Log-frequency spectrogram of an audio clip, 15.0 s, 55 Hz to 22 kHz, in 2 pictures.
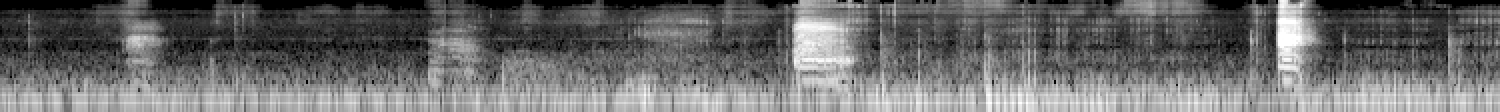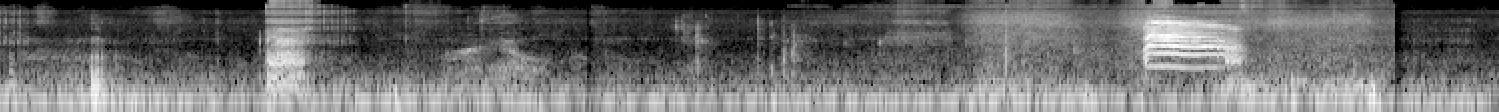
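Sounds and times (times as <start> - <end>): cat meowing: 4.0 - 4.4, 6.4 - 6.6, 13.2 - 13.8.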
